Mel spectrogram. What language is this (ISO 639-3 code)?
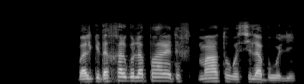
pus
